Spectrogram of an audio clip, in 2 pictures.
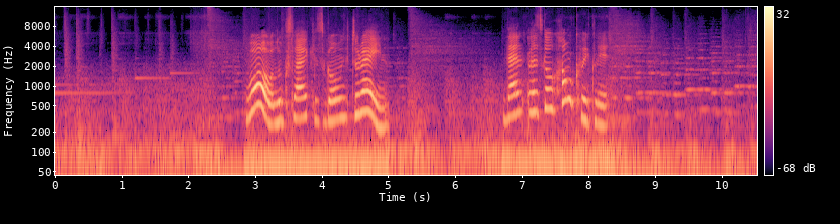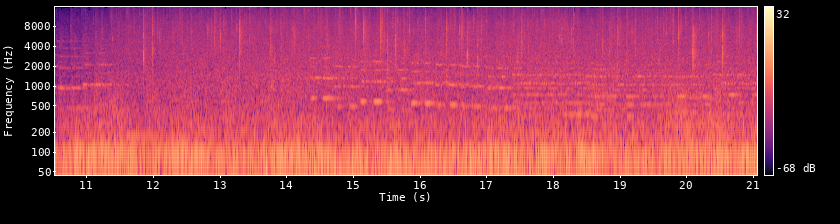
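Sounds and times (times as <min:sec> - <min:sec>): faint background music: 0:00.0 - 0:21.0
steady rain falling: 0:10.4 - 0:21.0.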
